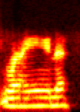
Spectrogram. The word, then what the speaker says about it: Raine: That's Rain, just like it's spelled, from the sky, but with an E at the end, RAINE, magazine. And you can find us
